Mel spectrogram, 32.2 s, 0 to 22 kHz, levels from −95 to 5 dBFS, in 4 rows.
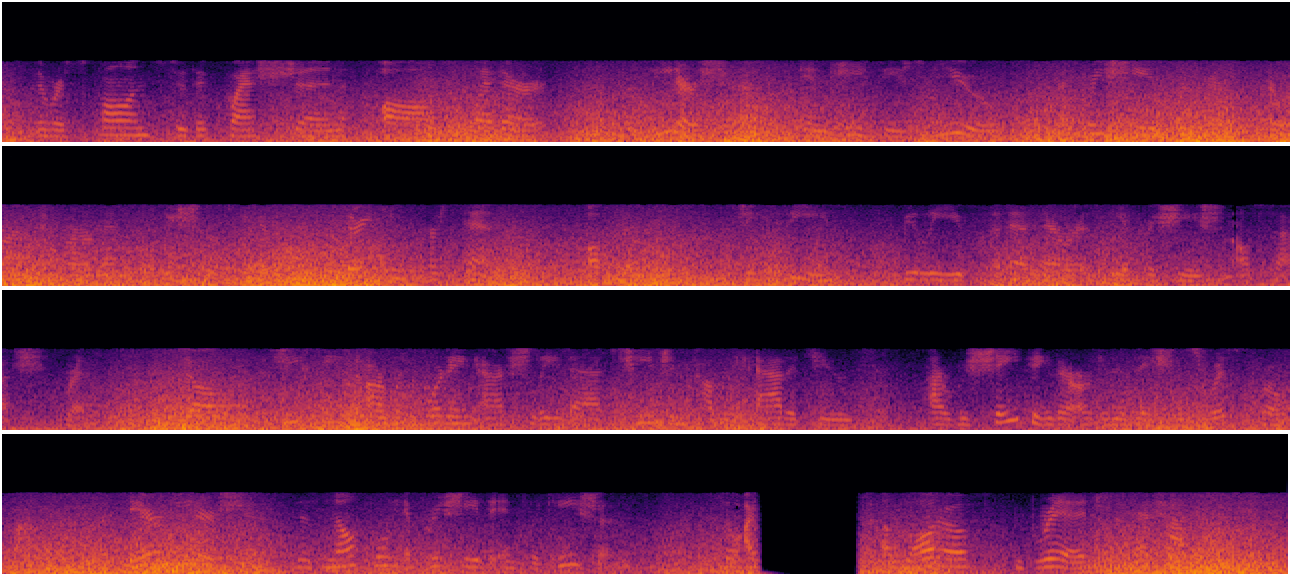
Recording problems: garbled, watery; badly; nothing above 4 kHz
wind noise on the microphone; heavy; 3 dB above the speech
animal sounds; noticeable; until 22 s; 15 dB below the speech
audio cutting out; at 29 s for 0.5 s

